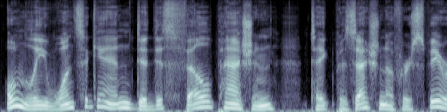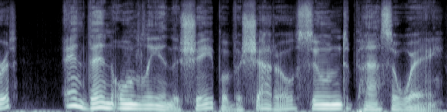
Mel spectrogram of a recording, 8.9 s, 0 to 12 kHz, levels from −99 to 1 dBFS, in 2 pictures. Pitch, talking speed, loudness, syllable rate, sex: 120 Hz, 170 wpm, -18 LUFS, 4.4 syllables/s, male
